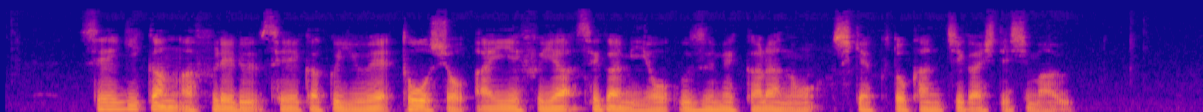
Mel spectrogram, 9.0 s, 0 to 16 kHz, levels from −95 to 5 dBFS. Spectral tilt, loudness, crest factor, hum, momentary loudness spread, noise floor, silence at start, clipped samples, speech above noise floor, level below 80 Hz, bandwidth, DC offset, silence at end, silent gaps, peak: -7.5 dB/octave; -25 LUFS; 20 dB; none; 7 LU; -68 dBFS; 0.65 s; under 0.1%; 44 dB; -36 dBFS; 8.8 kHz; under 0.1%; 1 s; none; -6 dBFS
